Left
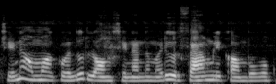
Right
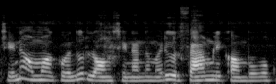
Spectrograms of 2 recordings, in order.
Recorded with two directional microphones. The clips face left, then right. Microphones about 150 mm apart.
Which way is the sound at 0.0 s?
10° left (ahead or behind).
